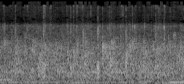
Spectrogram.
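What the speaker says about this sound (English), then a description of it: "Let us give a round of applause and congratulate them." Applause from an audience at a school investiture ceremony, a steady wash of clapping that carries through the whole short stretch at an even, fairly loud level.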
